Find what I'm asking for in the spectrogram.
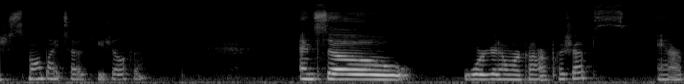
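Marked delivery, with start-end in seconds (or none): none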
